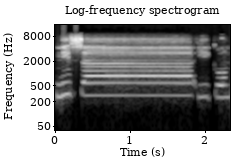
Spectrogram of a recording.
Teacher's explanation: الا نسائکم، حمزہ کی آواز واضح ادا کرنی ہے، الا حرکات مد آئیے، ٹو کاؤنٹس لمبا کریں گے، نسائکم، سین سٹی واضح کرنی ہے، مد دکھ رہی ہے، کنیکٹڈ مد ہے، 4 یا 5 کاؤنٹ ہم نے اس کو لمبا کرنا ہے، حمزہ کی آواز واضح ادا کرنی ہے، کاف باریک لائٹ لیٹر ہے۔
